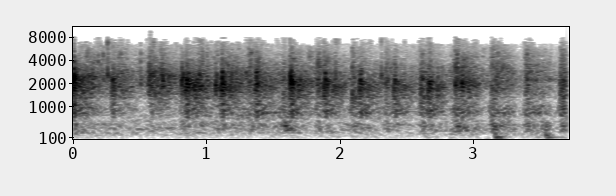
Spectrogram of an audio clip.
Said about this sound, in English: No applause, please.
